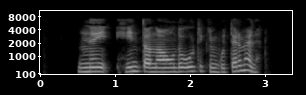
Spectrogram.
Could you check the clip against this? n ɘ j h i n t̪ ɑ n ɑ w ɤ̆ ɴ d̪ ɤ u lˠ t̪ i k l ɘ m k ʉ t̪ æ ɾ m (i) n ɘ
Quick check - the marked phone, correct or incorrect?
incorrect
